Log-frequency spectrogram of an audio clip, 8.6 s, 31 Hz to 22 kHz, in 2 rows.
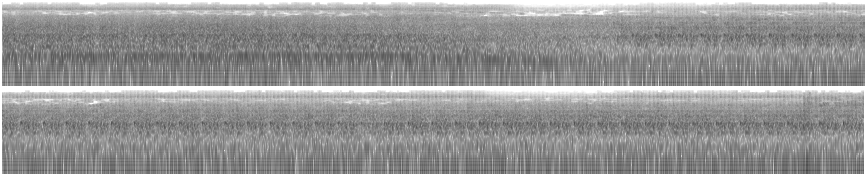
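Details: Kobelco SK250 excavator, believed 2006, diesel; steady even run at raised speed, smooth drone, no knocks or misses, turbo whistle heard in cab, making boost, revs more responsively; normal high-idle run.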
